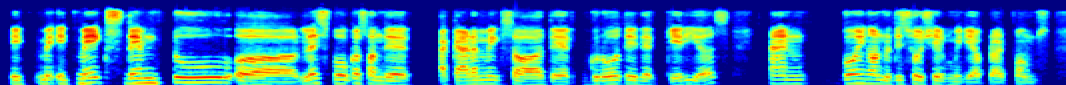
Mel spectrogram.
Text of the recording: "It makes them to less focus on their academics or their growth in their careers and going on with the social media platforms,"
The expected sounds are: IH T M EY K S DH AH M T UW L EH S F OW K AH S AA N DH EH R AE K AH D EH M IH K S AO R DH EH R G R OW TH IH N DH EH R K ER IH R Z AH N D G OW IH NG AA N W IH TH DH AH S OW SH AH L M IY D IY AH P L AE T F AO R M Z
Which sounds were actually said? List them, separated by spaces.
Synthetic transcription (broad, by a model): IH T M EY K S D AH M T UW L EH S F OW K AH S AA N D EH R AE K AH D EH M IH K S AO R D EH R G R OW T IH N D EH R K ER R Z AH N D G OW IH NG AA N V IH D S OW SH AH L M IY D IY AH P L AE T F AO R M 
